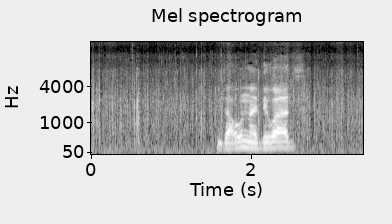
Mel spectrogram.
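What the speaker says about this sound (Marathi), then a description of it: "कसला जोराम पाऊस आलेला आहे, भयंकर पाऊस आले" Heavy rain pours down near a river, a dense steady hiss throughout, while someone talks briefly over it in the middle.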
